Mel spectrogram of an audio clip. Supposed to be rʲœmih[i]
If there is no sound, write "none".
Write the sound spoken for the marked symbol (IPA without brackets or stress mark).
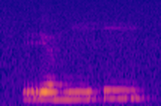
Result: i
